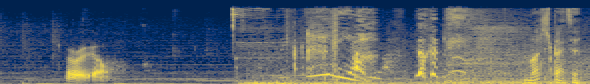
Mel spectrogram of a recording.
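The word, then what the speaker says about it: Revelio: You're Rebellious. saying it wrong. There we go. Revelia.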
